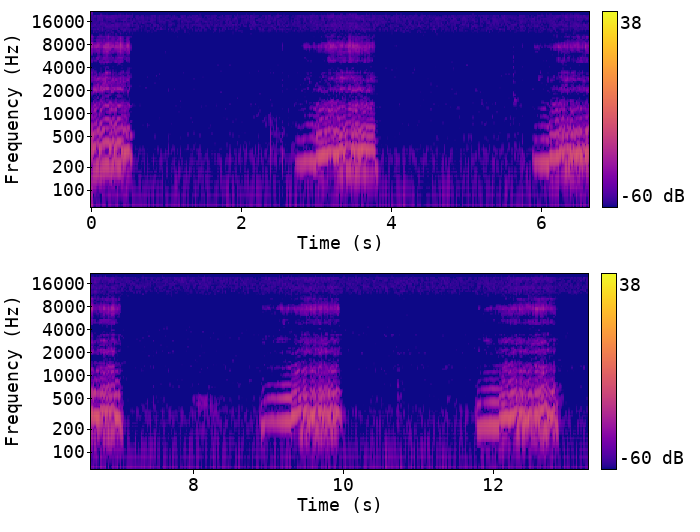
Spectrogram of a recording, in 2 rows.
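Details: Snoring during sleep: five regular, whistly, squeaky snores about every three seconds, roughly 20 breaths a minute, with quiet pauses between.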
